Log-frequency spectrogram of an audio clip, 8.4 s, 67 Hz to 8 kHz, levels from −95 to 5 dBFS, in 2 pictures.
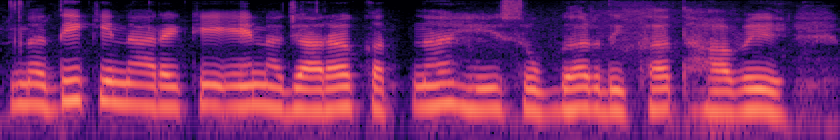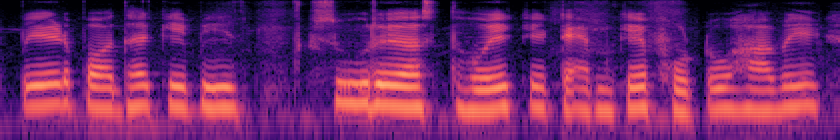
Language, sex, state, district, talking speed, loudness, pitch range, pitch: Chhattisgarhi, female, Chhattisgarh, Raigarh, 150 wpm, -25 LUFS, 190-215 Hz, 200 Hz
